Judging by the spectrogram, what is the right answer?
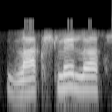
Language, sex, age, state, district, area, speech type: Bodo, male, 60+, Assam, Baksa, urban, conversation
